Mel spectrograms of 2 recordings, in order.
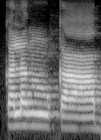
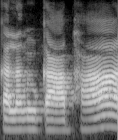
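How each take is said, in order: First: The final vowel is cut short. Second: The final vowel is drawn out long. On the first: The speaker calls it right. "దీర్ఘం రాకుండా చూసుకోండి" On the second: The speaker calls it wrong. "కలంకాభా అనకుండా"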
